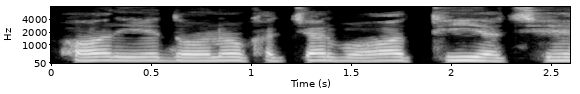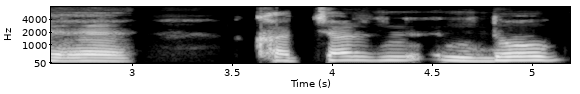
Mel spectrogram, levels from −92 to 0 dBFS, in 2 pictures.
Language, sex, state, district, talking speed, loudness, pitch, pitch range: Hindi, male, Bihar, Araria, 140 wpm, -15 LUFS, 180 Hz, 170-185 Hz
